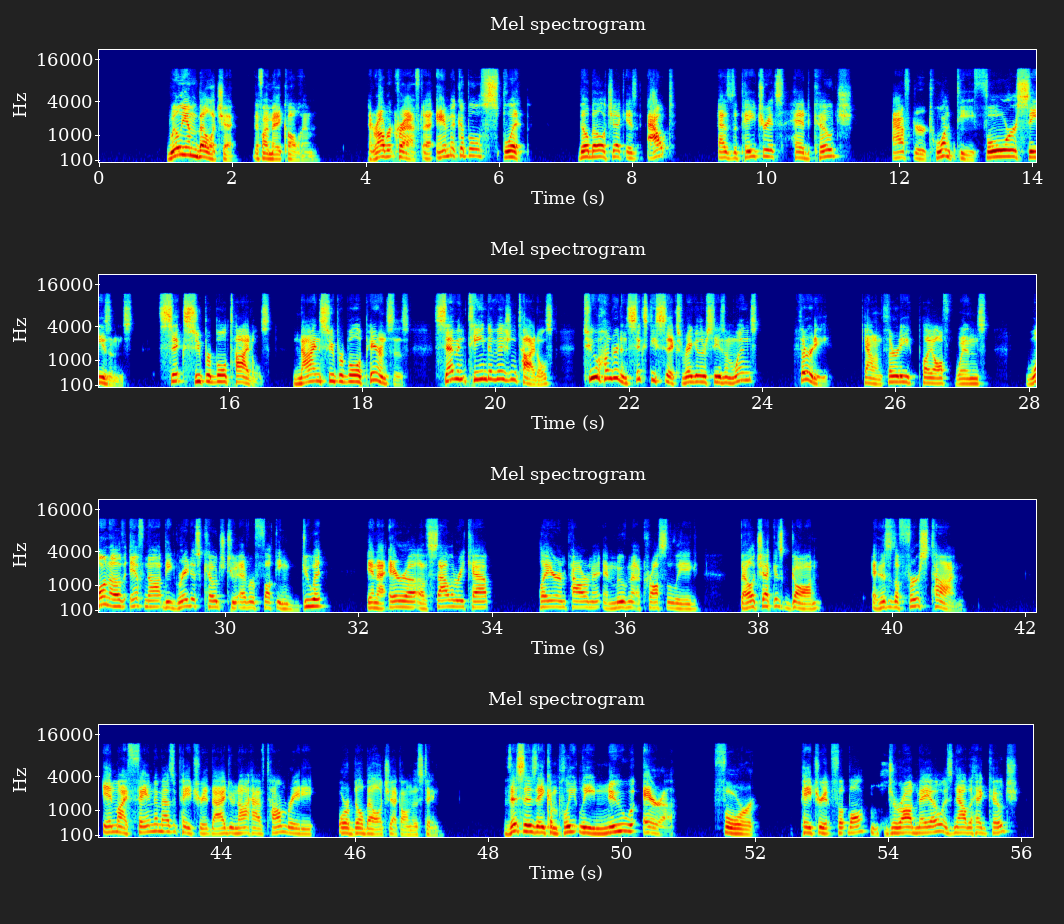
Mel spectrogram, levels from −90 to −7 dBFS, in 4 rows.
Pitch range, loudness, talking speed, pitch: 145-185 Hz, -18 LUFS, 125 wpm, 165 Hz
